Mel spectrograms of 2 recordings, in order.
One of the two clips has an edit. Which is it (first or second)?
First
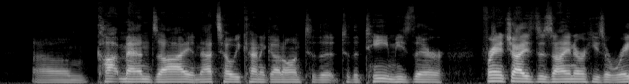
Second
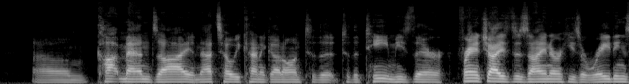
second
